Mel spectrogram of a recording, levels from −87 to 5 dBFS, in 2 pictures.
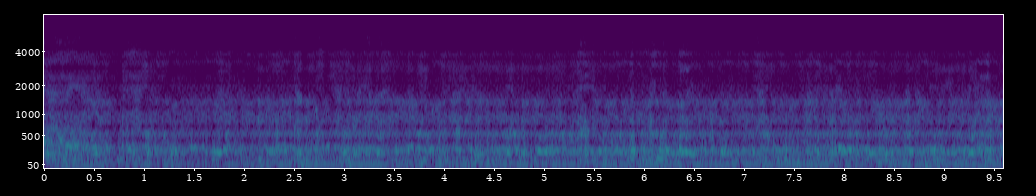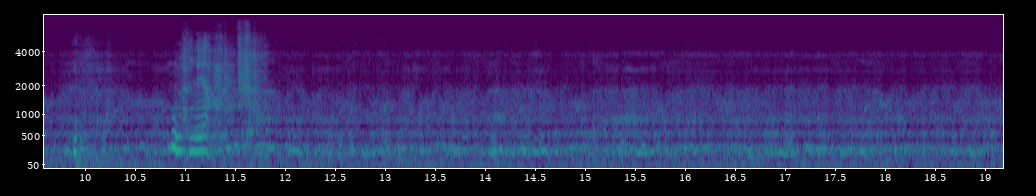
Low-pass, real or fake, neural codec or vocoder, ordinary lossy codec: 7.2 kHz; fake; codec, 16 kHz, 1 kbps, FunCodec, trained on Chinese and English, 50 frames a second; none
